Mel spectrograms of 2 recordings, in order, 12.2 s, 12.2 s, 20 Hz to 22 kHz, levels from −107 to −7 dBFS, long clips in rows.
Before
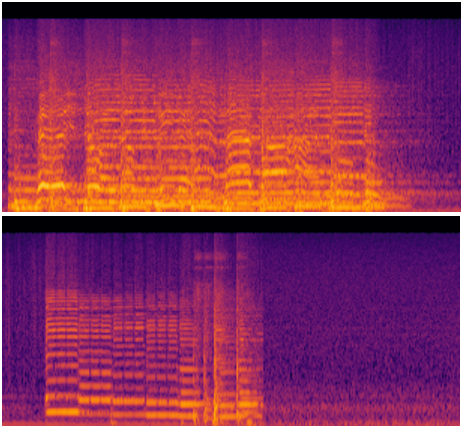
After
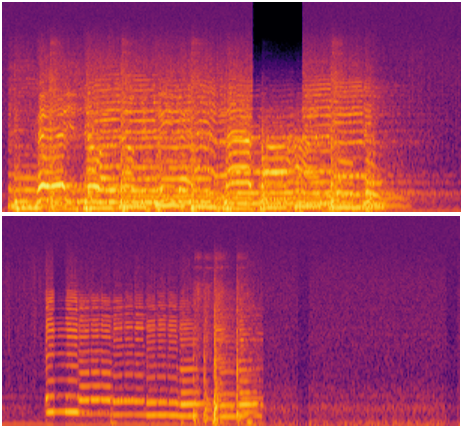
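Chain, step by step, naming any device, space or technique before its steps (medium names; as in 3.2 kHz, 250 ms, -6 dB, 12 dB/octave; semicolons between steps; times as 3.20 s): worn cassette (low-pass 9.5 kHz 12 dB/octave; wow and flutter 17 cents; level dips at 6.81/10.06/12.04 s, 146 ms -8 dB; white noise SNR 34 dB); 3.34–4.01 s: low-pass 1.3 kHz 12 dB/octave; trim +8 dB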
